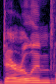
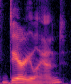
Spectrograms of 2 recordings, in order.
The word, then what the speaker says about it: Dairyland: It's not like it's not like Daryland, like Maryland. – No, no, Dairyland? it's Dairyland.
